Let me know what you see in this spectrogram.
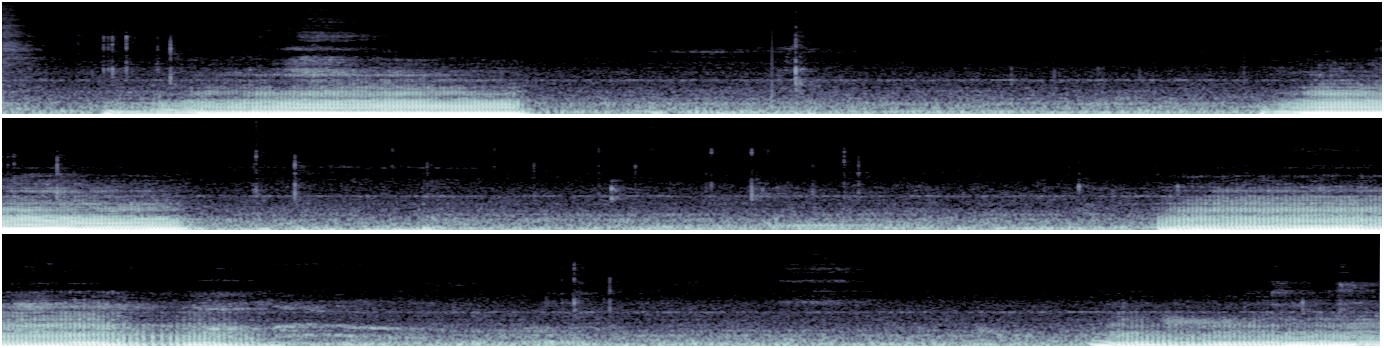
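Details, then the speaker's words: Golden retriever dog snoring while asleep after a day of barking at the meadow: loud, rattly snores about ten a minute with quiet pauses between them. "Honor is snoring very well here, folks."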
